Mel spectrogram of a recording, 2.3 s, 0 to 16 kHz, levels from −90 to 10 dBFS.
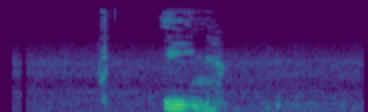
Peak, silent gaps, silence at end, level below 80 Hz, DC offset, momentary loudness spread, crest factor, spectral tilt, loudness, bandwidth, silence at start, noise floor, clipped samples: -12 dBFS; none; 0.9 s; -60 dBFS; under 0.1%; 23 LU; 22 dB; -7.5 dB/octave; -29 LUFS; 11.5 kHz; 0.6 s; -60 dBFS; under 0.1%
